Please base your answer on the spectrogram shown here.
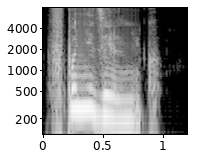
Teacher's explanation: when you pronounce it in the sentence, you can hardly hear the V because it precedes P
